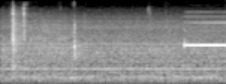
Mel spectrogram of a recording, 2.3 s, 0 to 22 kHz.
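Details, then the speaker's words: 25-inch K7000 arcade monitor chassis, continuity test across the C36 capacitor pads: after some handling a steady unbroken beep holds, so the pads still read shorted and C36 is bad and must come out. "so now let's test our pads if our pads still read shorted then our c36 is no good"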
